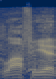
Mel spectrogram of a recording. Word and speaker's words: Lafayette: heart of Lafayette Indiana if I say laf I might as well just get it out of the way that's how they pronounce the exact same word or name down in Tennessee LEF it's lafette here and there's another backward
